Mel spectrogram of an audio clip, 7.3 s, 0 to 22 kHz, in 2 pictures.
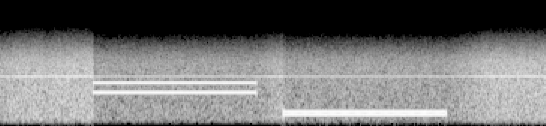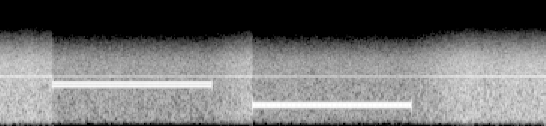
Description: Aircraft SELCAL, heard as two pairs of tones, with radio static and a steady whistle near 1820 Hz. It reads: PS-CE RS-HJ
